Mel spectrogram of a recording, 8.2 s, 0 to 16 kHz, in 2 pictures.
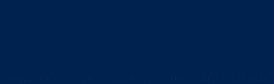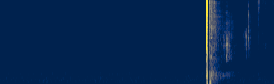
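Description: A single shot from a Sako Quad Range .22 LR rifle firing Eley match ammunition, a sharp crack about seven seconds in, followed by a few faint clicks. Before it there is only a faint steady hum.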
